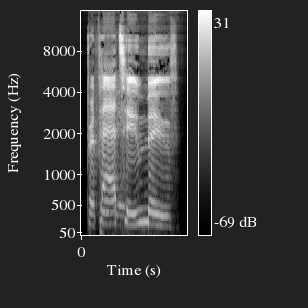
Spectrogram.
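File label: UK female, DJ vocals; beanstalk-audio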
